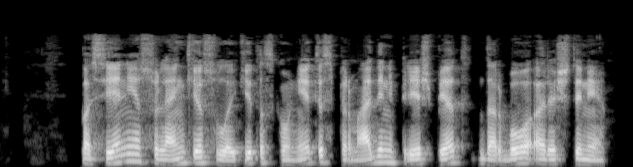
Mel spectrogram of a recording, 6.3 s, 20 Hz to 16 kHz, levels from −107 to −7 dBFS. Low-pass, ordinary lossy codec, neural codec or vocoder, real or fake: 7.2 kHz; MP3, 48 kbps; none; real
